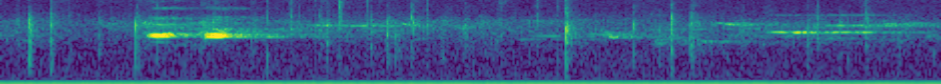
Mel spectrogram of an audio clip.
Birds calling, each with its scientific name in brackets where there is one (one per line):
Iiwi (Drepanis coccinea)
